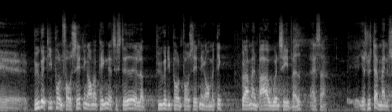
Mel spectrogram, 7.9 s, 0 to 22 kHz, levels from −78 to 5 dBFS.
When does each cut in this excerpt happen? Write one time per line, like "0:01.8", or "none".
none

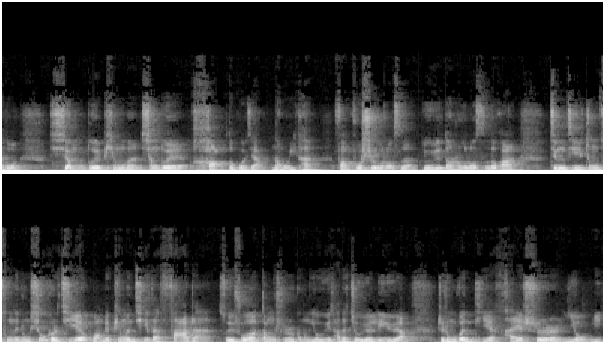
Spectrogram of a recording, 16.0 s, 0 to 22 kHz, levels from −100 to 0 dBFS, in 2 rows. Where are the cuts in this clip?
none

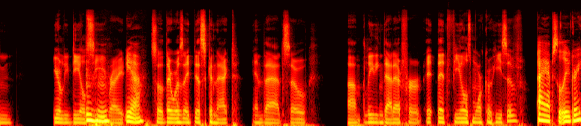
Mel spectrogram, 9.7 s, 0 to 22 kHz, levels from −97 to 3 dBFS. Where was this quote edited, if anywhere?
0:06.1

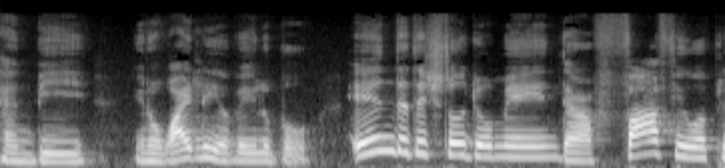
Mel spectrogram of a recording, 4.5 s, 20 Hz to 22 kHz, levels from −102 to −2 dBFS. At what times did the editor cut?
0:02.1

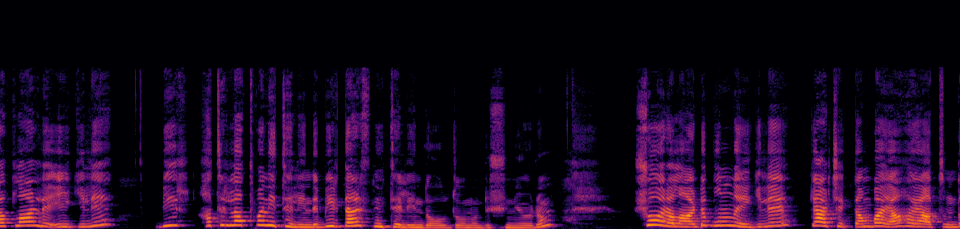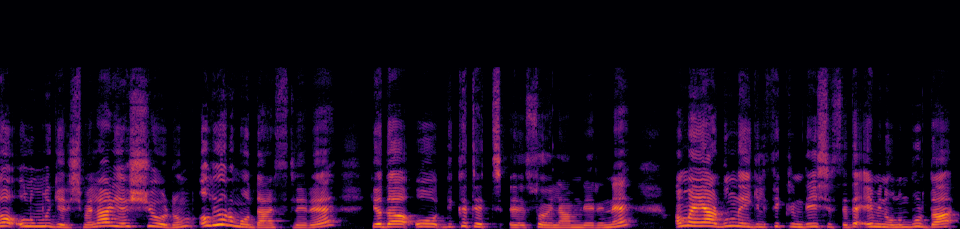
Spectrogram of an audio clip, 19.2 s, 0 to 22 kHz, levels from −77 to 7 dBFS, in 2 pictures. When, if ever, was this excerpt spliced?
none

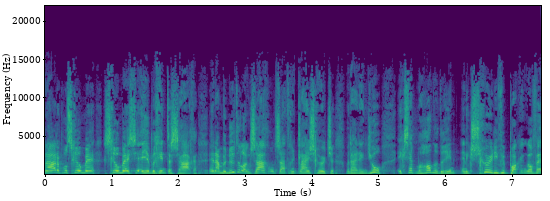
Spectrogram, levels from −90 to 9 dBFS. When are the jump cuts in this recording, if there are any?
none

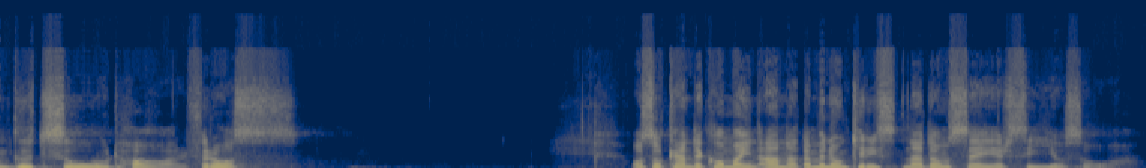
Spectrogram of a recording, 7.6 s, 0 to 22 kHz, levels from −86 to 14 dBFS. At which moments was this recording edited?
none

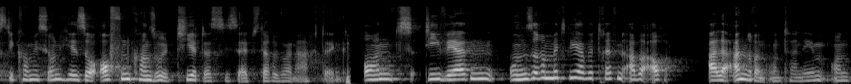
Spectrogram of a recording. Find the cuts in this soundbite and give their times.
0:02.0
0:03.5

